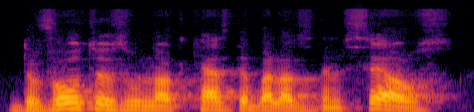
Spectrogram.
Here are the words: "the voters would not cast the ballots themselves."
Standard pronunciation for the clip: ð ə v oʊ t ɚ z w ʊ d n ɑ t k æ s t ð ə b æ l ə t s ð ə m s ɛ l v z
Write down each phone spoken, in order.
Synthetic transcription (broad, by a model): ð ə v oʊ t ɚ z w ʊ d n ɑ t k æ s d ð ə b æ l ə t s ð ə m s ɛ l v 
